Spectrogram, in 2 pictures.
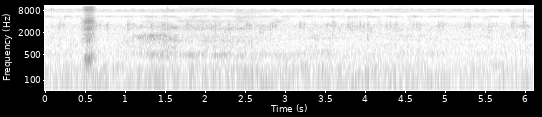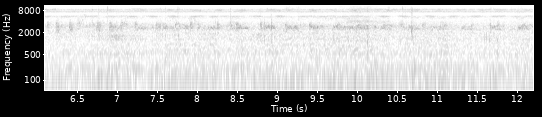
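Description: Faint insects chirping steadily in the background, with one sharp click about half a second in.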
